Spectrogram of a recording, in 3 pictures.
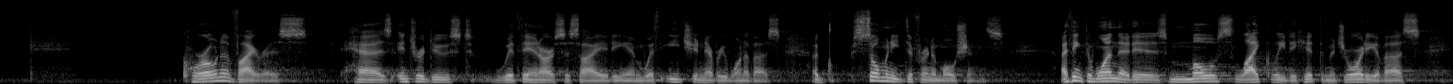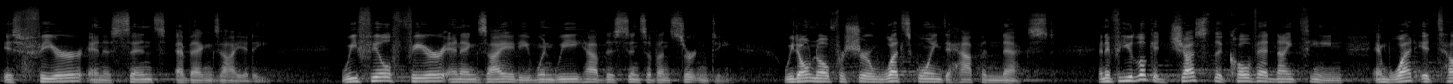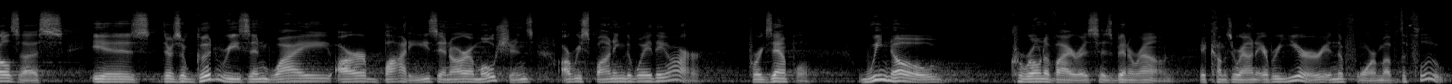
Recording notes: Recorded live at Beatitudes Church in Phoenix, AZ.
